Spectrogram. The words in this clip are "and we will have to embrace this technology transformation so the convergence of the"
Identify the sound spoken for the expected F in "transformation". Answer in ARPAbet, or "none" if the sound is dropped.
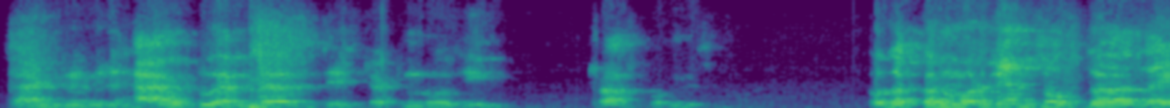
P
